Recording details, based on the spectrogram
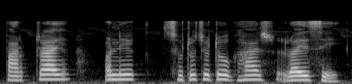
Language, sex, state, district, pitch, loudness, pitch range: Bengali, female, West Bengal, Cooch Behar, 220 Hz, -18 LUFS, 200-230 Hz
